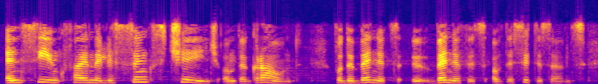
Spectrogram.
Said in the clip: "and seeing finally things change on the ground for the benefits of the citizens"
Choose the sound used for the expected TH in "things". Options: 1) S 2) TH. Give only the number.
1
